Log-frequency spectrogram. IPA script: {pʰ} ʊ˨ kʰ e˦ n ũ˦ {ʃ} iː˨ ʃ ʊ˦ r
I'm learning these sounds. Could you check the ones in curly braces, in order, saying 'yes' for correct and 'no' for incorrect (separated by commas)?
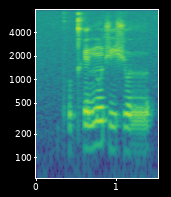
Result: yes, yes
